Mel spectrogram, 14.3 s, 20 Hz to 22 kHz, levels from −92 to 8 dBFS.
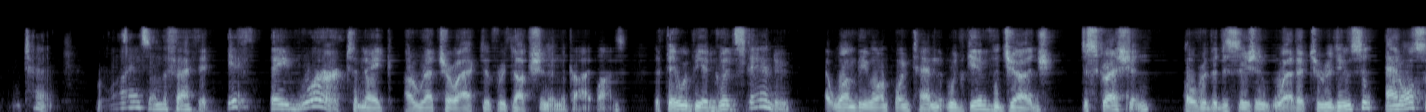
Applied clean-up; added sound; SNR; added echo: neural mask model DeepFilterNet 3.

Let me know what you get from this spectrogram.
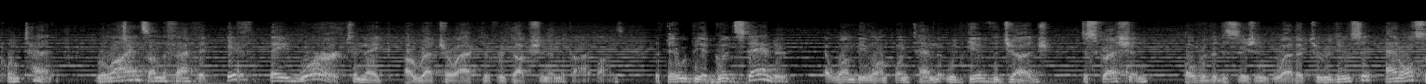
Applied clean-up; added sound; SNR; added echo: none; Musical instrument; 11 dB; none.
